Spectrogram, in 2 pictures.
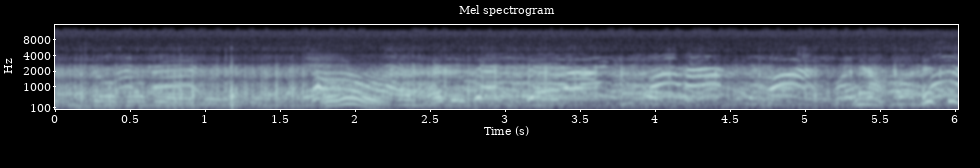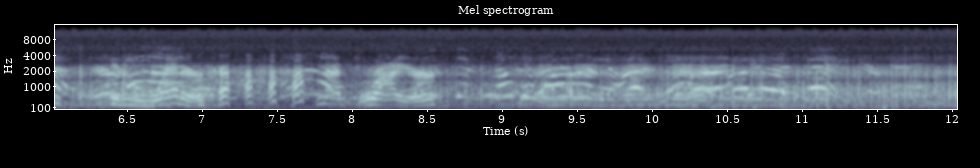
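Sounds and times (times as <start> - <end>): people talking indistinctly: 0.0 - 12.0.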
